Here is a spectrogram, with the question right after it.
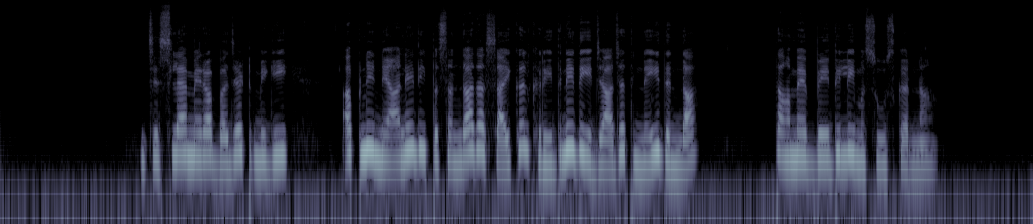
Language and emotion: Dogri, sad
